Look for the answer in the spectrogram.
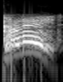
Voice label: throwing grenade, jungle male; player vo; Counter Strike Model Pack; CS:GO

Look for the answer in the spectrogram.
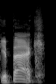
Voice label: radio bot fall back; vo; Counter Strike Model Pack; CS:GO; phoenix coop

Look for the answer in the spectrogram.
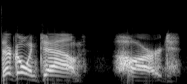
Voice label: round start, fem; vo; agents; Source Model Packs; Counter Strike Model Pack; CS2

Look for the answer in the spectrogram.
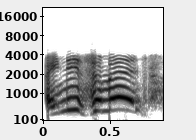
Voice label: request help, gendermerie fem; vo

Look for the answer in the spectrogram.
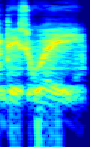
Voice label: radio follow me; Counter Strike; CS:GO; separatist

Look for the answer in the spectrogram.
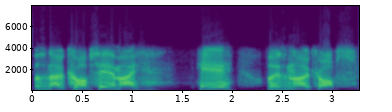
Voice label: sees area clear, professional epic; vo; Source Model Packs; Counter Strike Model Pack; CS2

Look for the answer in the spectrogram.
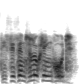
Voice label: scared, jungle fem epic; vo; agents; Source Model Packs; Counter Strike Model Pack; CS2

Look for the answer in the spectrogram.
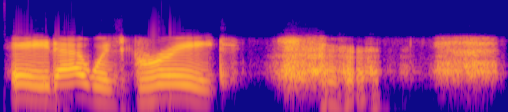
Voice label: compliment, swat fem; Counter Strike Model Pack; CS:GO

